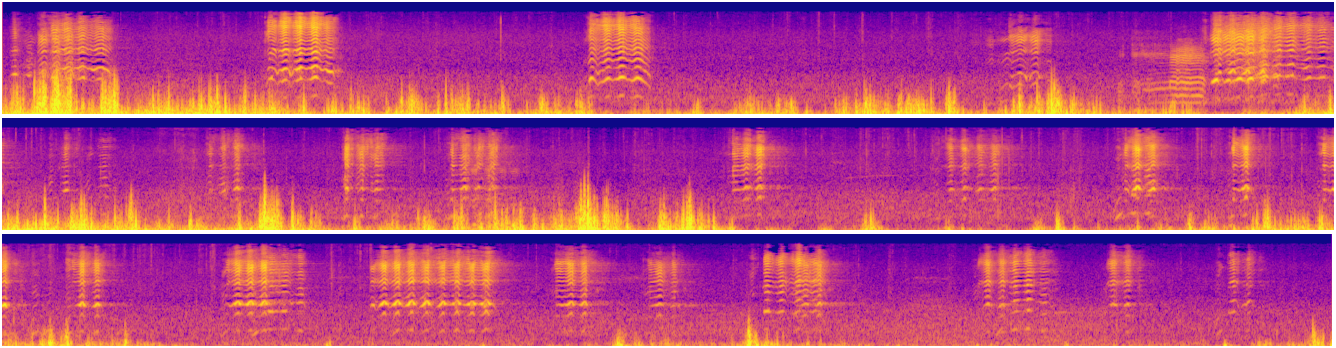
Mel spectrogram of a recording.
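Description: Kinder goat kids bleating, about twenty short high-pitched calls scattered throughout and coming more often in the second half. A low rumbling noise runs under the first half and then drops away.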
